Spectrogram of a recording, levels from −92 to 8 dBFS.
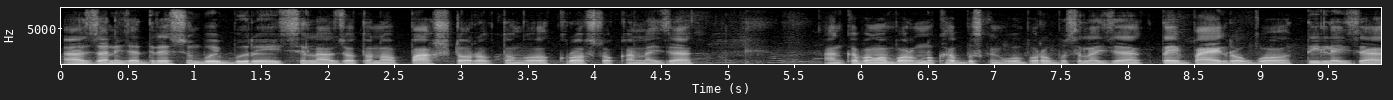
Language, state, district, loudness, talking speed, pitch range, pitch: Kokborok, Tripura, Dhalai, -21 LUFS, 165 wpm, 90-100 Hz, 95 Hz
